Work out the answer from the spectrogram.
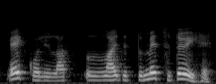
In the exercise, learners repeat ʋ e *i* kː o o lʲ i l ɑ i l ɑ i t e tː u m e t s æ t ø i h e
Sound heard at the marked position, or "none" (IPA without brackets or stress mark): i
